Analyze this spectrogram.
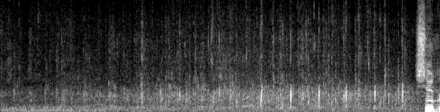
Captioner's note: applause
